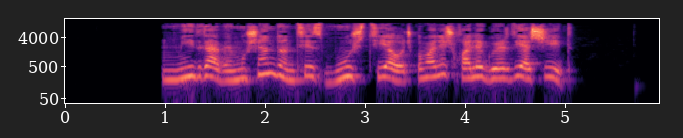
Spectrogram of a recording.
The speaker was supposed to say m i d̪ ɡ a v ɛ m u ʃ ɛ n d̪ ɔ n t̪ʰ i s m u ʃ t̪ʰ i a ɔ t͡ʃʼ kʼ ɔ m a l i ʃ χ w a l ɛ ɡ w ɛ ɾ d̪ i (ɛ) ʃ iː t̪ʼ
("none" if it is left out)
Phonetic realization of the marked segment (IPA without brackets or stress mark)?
a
